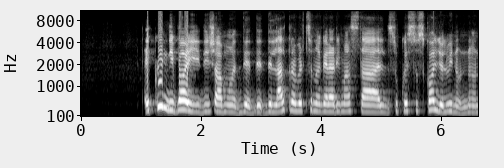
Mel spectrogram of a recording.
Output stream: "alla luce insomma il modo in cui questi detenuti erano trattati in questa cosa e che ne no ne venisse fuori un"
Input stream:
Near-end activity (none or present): present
